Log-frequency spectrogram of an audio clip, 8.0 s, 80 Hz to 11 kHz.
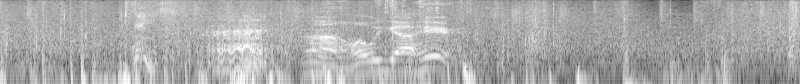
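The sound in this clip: Horse hooves clip-clopping in the video game Red Dead Redemption 2: a steady run of hoof beats under continuous talking, with a few faint animal calls mixed in.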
